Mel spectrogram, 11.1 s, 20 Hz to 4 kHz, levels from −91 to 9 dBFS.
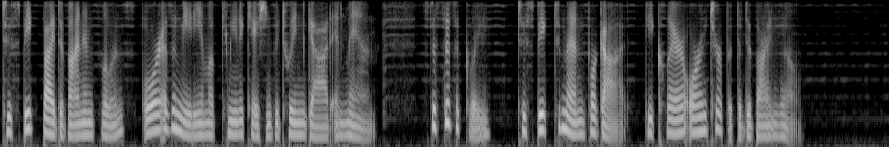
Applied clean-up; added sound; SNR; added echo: neural separator model SepFormer WHAM!.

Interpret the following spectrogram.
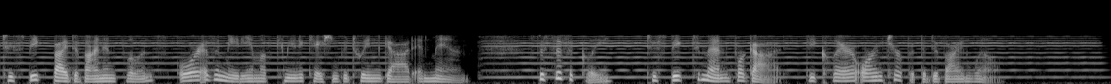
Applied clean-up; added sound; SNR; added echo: none; Bowed string instrument; 10 dB; none.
